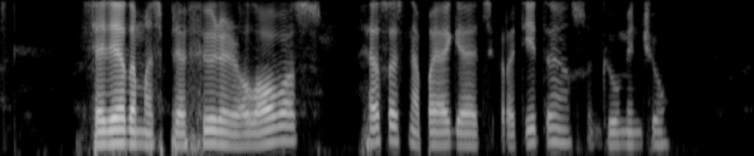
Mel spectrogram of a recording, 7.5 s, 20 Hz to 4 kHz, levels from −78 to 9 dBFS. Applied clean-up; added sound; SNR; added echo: none; none; none; none.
